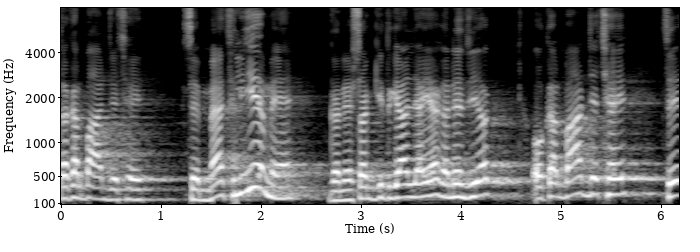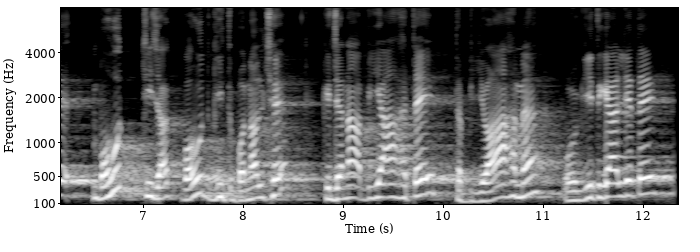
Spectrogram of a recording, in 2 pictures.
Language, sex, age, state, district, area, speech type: Maithili, male, 30-45, Bihar, Madhubani, urban, spontaneous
